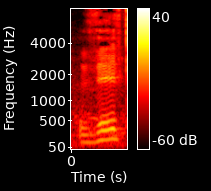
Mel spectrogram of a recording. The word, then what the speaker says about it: Veuve: Is that how you say it? – Just Veuve. – Veuve Cliquot.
